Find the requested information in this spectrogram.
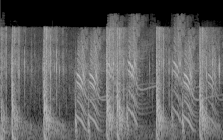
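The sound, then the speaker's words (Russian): Rifle gunshots from police firing at a rocket, heard as several sharp, loud bangs in an uneven series, with descending whistles trailing after the shots. “Послышались выстрелы. Вокруг засвистали пули. Услышав, что пули так и барабанят по стальной оболочке ракеты, Знайка посмотрел в иллюминатор. Полицейские продолжали беспорядочную стрельбу.”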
